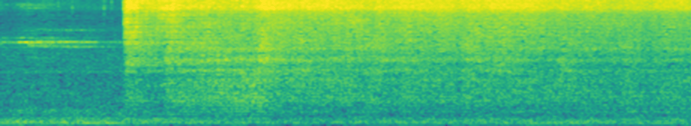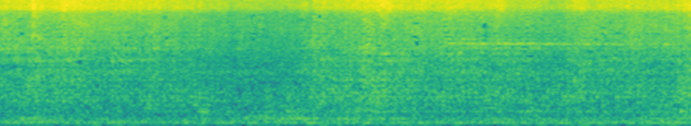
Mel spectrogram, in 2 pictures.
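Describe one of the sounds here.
Liquid pours into a hot pan and sizzles.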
